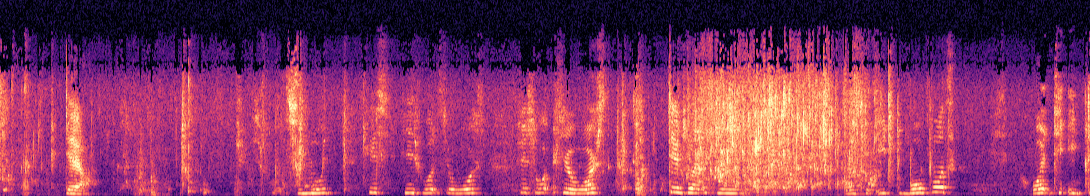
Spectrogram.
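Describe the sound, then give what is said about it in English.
Water splashes and sloshes in a bubble bath as a young boy is being washed, while a young child babbles and talks, with a brief burst of heavier pouring or splashing midway through. “Is he getting washed now?”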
